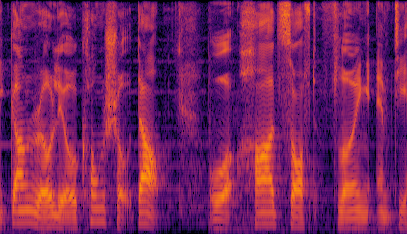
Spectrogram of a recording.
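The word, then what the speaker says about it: 剛柔流空手道: In Chinese pronunciation, the name of that would be Gang Rou Liu Kong Shou Dao, or hard soft flowing empty handed way.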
